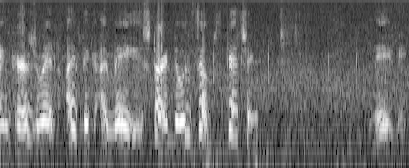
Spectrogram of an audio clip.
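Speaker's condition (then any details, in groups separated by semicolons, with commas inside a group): Cerebellar ataxia from brain tumour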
